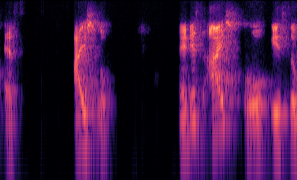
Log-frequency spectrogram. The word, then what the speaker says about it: ISO: organization of standardization is the word called uh pronounced as iso and this iso is the word which means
